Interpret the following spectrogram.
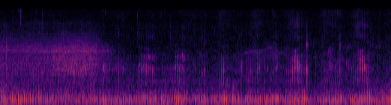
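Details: Small orange domestic cat purring in its sleep, the low rumble swelling and fading in a regular breathing rhythm about twice a second, with a soft hiss early on.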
